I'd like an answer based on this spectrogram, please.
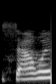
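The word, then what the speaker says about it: Samhain: h-a i-n and it's pronounced Sawa nor salween during the celebration of salen bonfires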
